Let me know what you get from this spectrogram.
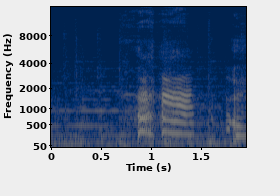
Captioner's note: Matt laughs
